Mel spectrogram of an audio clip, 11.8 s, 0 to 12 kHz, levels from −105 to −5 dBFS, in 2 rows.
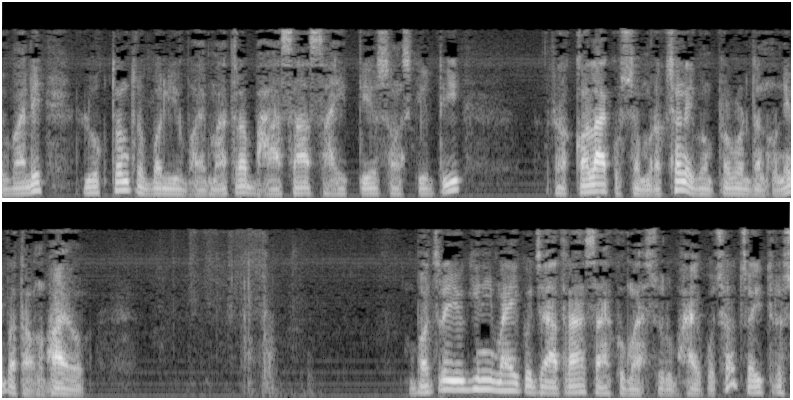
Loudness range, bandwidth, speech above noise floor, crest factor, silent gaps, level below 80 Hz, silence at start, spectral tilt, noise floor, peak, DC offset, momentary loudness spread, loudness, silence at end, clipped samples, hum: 5 LU; 7.8 kHz; 33 dB; 22 dB; none; -52 dBFS; 0 s; -5 dB/octave; -60 dBFS; -6 dBFS; under 0.1%; 12 LU; -27 LUFS; 0 s; under 0.1%; none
